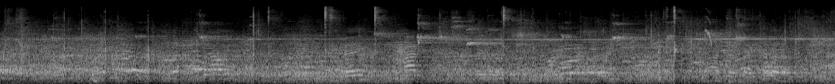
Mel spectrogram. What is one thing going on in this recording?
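Shoes squeak sharply on the floor.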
